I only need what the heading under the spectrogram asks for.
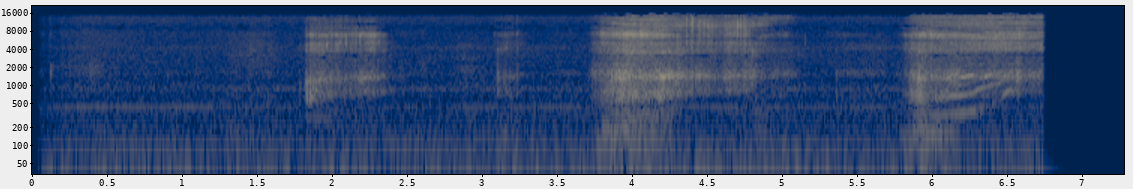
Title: #adenoids#mouth breathing #snoring#child#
